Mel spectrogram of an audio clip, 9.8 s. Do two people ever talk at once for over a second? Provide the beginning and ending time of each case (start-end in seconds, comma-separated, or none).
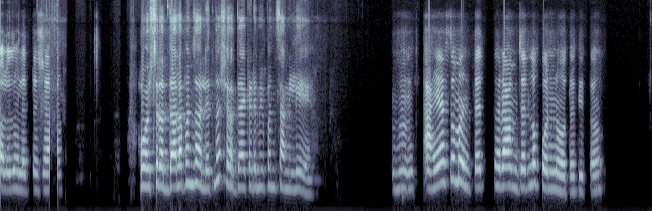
none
